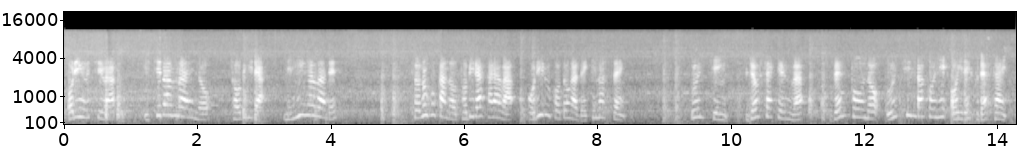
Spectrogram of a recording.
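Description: High-voiced woman, slow train announcement. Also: animated. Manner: formal, evenly enunciated. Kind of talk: recorded train announcement, scripted. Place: played over speakers inside a moving train. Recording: train PA with clear running noise. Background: train running noise.

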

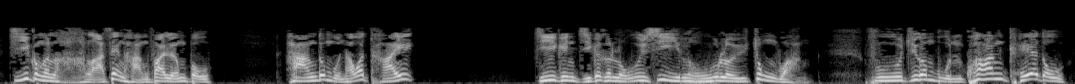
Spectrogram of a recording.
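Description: A man telling a story in Cantonese as a one-man radio drama, in expressive colloquial narration. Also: fairly high pitch, breathy edge, no room sound, lo-fi sound.

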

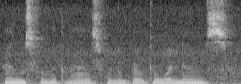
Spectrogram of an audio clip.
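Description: A woman's voice: fairly low pitch, little pitch movement, normal speed, a little hiss or hum, low-quality recording. A woman giving casual, offhand reaction commentary and reading text aloud as a video host.

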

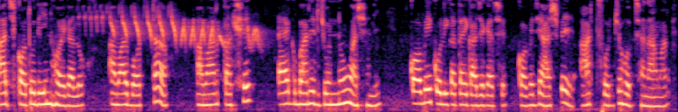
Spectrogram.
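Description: A woman's voice: high voice, little pitch movement, moderate pace, loud music behind the voice, close to an everyday voice. A woman doing a lonely, lovesick cartoon neighbour. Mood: wistful. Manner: wistful, sighing. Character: lonely, love-starved young neighbour wife. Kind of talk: comic cartoon voice acting. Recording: noisy homemade recording.

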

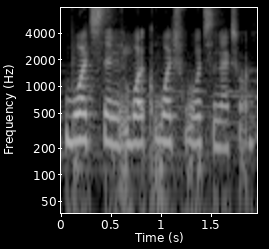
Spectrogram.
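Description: High-voiced young woman gaming. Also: level tone, moderate pace, vocal fry, music in the background. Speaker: gamer playing a co-op puzzle game. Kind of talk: casual gameplay chat.

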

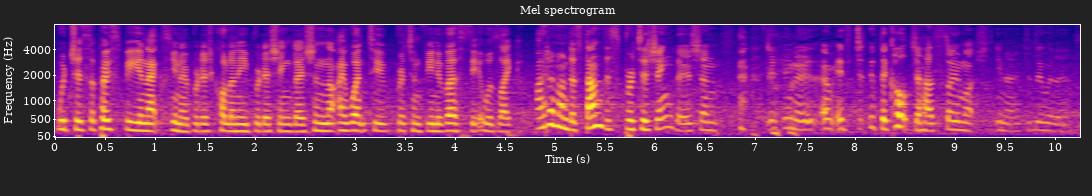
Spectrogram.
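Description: A young woman from Hong Kong, a translator speaking on a panel at a table microphone, talking quickly with many restarts. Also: medium pitch, slight background noise. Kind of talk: panel discussion. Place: bookfair panel stage with an audience, indoors.

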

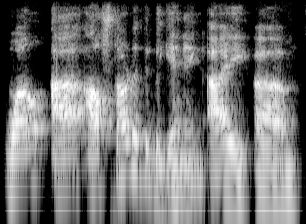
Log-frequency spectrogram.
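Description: Middle-aged man, Russian accent, gravelly low voice, dull video call sound. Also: lively intonation, measured pace, a bit bright. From Ukraine. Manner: many filler "uh"s, thoughtful. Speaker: guest, writer and translator. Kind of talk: casual interview talk. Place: home room with bookshelves.

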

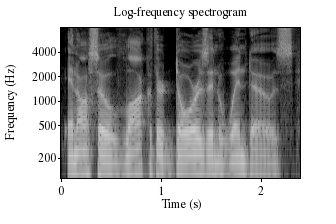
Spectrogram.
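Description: A man's voice: lowish voice, measured pace, dry recording. A man in his twenties narrating a scripted video recap in a casual, conversational storytelling way, close to a desk microphone. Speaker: YouTube host. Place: small dim home room, indoors.

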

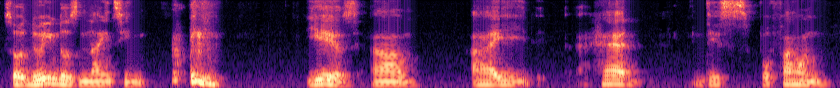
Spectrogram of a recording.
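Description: A middle-aged man from Haiti answering interview questions slowly over a video call, pausing often with fillers. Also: medium pitch, a little mellow, low-quality recording. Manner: slow, halting, many fillers. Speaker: guest, attorney. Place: home office, indoors. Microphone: webcam video call.

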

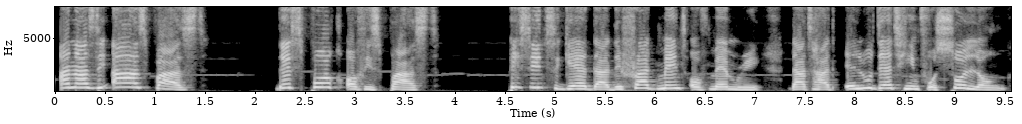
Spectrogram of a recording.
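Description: A woman telling a scripted folktale as narrator, in a measured, dramatic storybook delivery. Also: high-pitched, expressive, fairly bright tone, dry recording, poor audio. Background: background music.

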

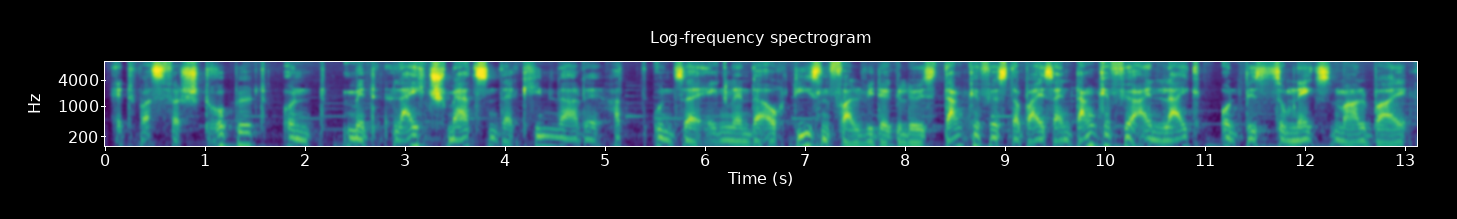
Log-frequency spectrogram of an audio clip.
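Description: A man's voice: low voice, slow, hardly any pauses, faint music behind. A man narrating a retro crime radio play from a script, as the host presenting it.

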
